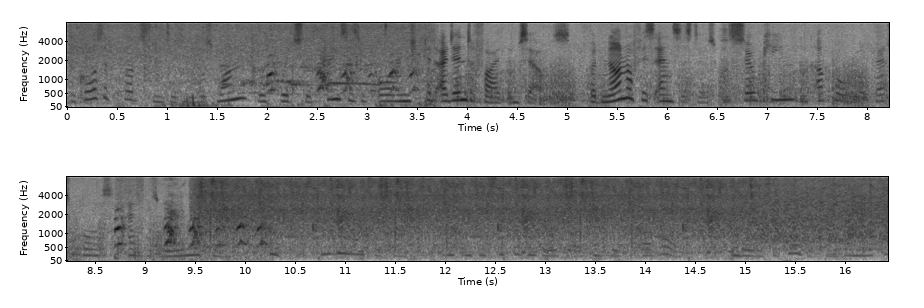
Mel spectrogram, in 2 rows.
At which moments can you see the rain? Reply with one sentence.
You can hear the rain from 0.0 to 16.3 s.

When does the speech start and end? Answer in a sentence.
The speech can be heard from 0.0 to 16.3 s.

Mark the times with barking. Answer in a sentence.
The barking can be heard from 1.9 to 3.6 s and from 8.7 to 10.3 s.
